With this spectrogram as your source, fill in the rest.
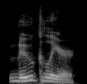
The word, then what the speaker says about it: nuclear: There's no second U in nuclear. I'm from southern Michigan. I don't care. You're teachable. Be teachable. Nuclear. You're adding a third syllable. Nuclear. It's just nuclear.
